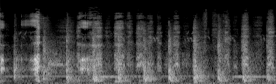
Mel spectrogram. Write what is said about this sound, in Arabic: اللعنة على الشيطان الرجيم، اللعنة على الشيطان الرجيم، إنه كلب عقور. هيا ابتعد، هيا.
